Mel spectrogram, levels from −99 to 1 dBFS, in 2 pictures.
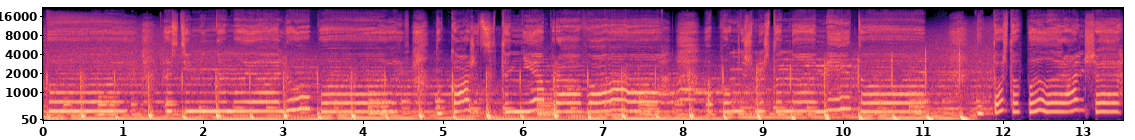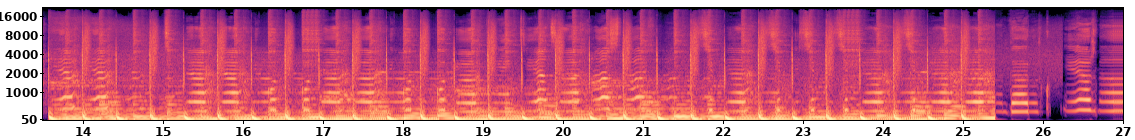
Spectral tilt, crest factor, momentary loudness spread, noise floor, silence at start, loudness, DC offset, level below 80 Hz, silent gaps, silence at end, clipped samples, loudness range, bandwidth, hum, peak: -5.5 dB/octave; 10 dB; 6 LU; -31 dBFS; 0 s; -12 LUFS; under 0.1%; -14 dBFS; none; 0 s; under 0.1%; 4 LU; over 20 kHz; none; 0 dBFS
